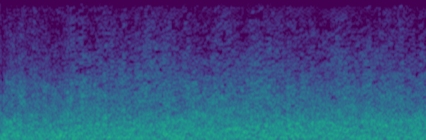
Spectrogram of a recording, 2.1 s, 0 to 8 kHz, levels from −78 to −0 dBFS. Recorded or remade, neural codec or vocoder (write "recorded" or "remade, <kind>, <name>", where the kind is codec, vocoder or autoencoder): remade, codec, HILCodec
